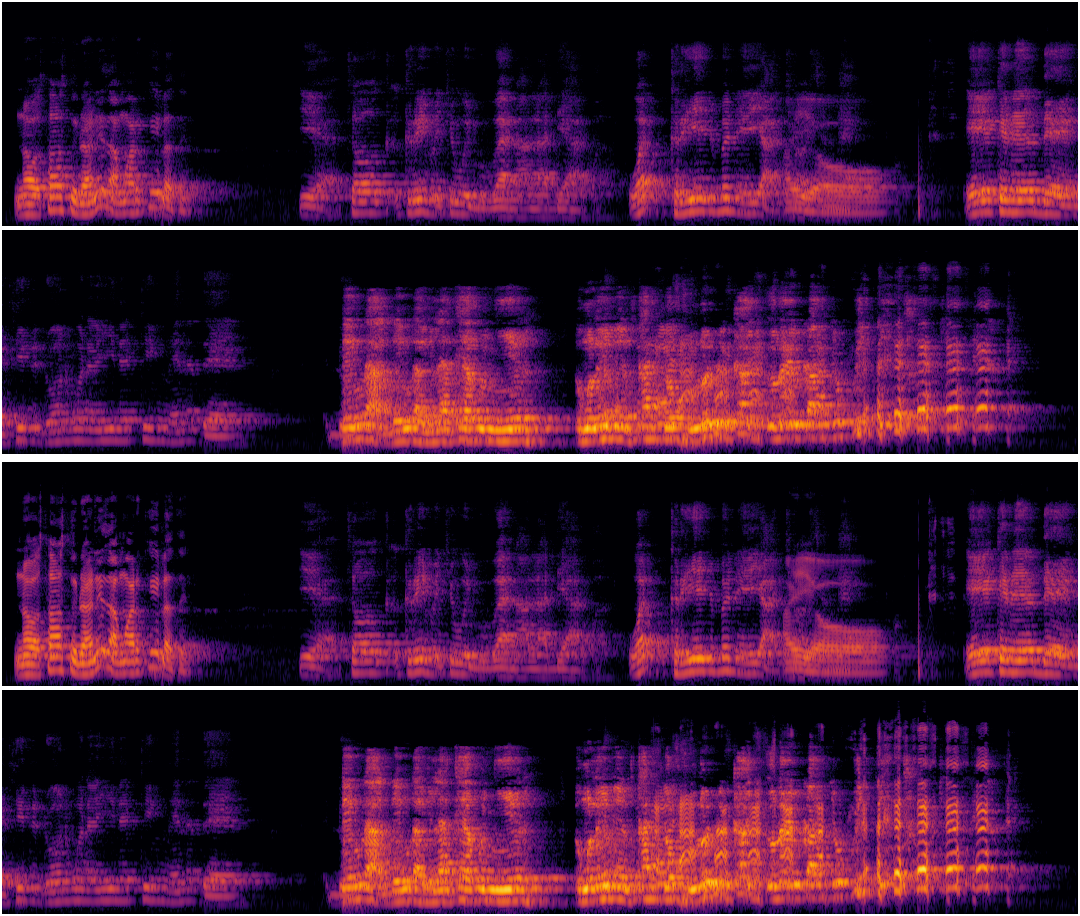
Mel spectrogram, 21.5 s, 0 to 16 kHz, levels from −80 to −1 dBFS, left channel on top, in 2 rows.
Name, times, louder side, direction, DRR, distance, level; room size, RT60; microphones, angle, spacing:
voice 1, 0.1-1.9 7.8-8.8 17.2-19.0 19.3-20.9, right 5 dB, 45° right, 12 dB, 0.6 m, -25 dB
voice 2, 3.0-6.0 6.3-8.5 9.6-13.1 14.0-14.3 16.7-17.6 18.0-18.6, right 1 dB, 15° right, -1 dB, 0.9 m, -32 dB
voice 3, 14.1-16.1 16.5-19.3, right 1 dB, 65° right, -5 dB, 3.0 m, -20 dB
16.5 x 11.0 x 2.7 m, 1.1 s
head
